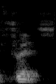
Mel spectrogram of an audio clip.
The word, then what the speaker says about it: Threads: Ju et au final la bonne prononciation c'est threads thread thre pr arrivé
